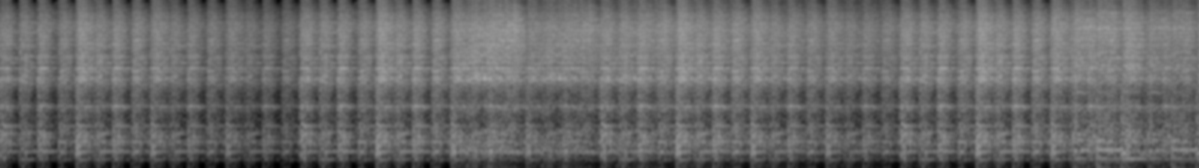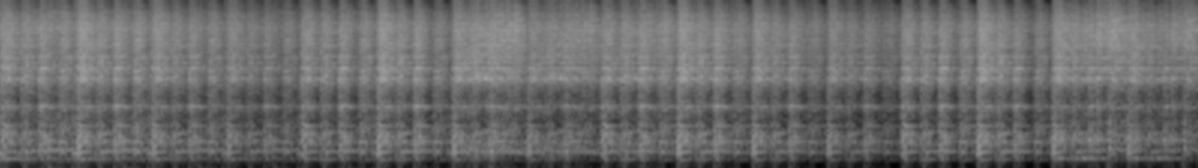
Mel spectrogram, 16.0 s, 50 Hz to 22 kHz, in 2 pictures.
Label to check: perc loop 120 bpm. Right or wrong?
Right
